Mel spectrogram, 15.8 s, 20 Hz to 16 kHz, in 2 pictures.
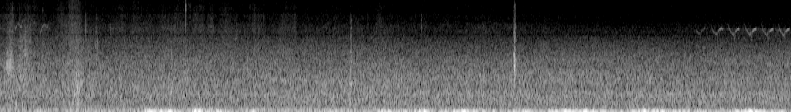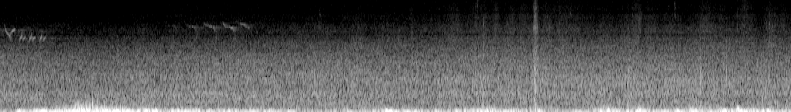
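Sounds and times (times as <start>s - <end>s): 
heavy wind rumble: 0.0s - 15.8s
American Redstart song: 6.9s - 8.6s, 9.7s - 10.6s.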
